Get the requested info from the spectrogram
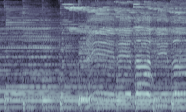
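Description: Background music: a steady low drone under a melodic line that bends and glides in pitch.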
